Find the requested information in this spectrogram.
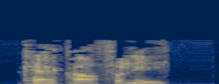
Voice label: "cacophony", English; nouns

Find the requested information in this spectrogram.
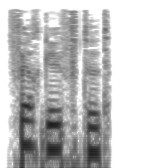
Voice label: "vergiftet", German; adjectives

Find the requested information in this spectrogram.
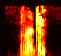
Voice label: "virgin", English; adjectives

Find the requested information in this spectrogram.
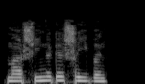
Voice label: "maschinegeschrieben", German; adjectives

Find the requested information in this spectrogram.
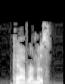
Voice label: "cavernous", English; adjectives

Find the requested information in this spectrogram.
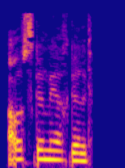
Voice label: "ausgemergelt", German; adjectives

